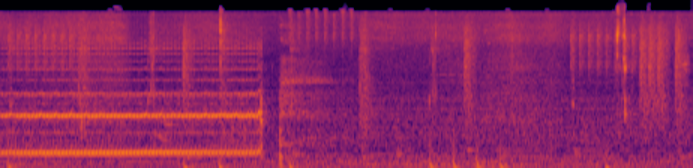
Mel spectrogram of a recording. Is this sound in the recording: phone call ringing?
yes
